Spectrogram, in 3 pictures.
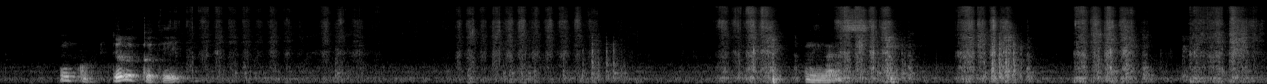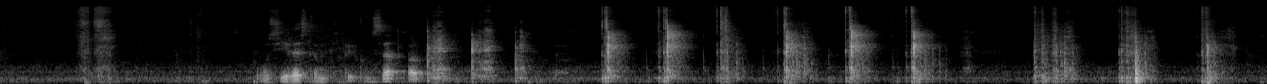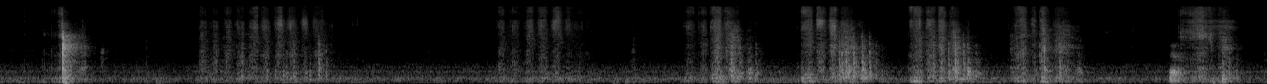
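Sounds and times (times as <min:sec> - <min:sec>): knife slicing and scraping: 0:07.1 - 0:12.8, 0:13.4 - 0:14.7, 0:16.9 - 0:18.0, 0:27.3 - 0:29.0, 0:30.0 - 0:31.3, 0:32.1 - 0:37.8
knife chopping on wooden board: 0:07.2 - 0:12.5, 0:16.9 - 0:18.0, 0:18.6 - 0:22.2, 0:23.0 - 0:25.0, 0:25.8 - 0:26.3.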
